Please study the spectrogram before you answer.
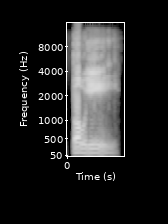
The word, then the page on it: bowie: American English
